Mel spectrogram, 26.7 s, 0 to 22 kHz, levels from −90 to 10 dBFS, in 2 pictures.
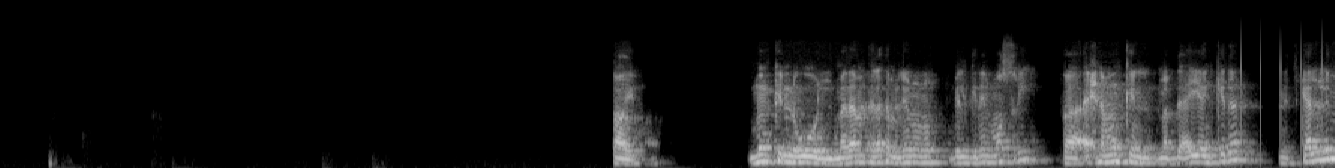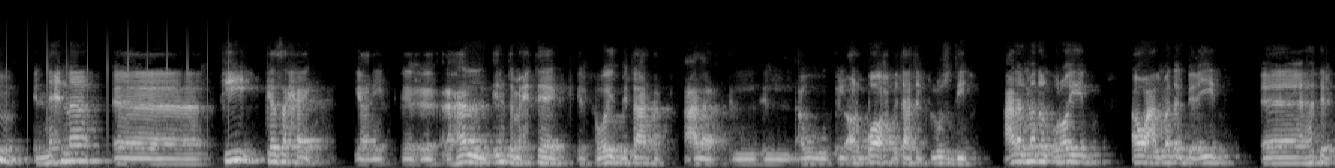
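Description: From 12.41 to 15.64 s the speech carries a train of clicks: some fifteen near-identical pulses at a steady 5 per second, each poking up to around 10 dB above the speech and audible in the gaps between syllables too. The likely cause is interference or a faulty connection or power supply injecting pulses. Unlike random crackle or isolated dropout pops, these keep an even rhythm and a matching shape, which gives the ticking quality.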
